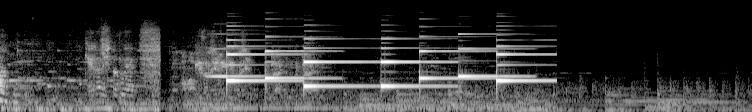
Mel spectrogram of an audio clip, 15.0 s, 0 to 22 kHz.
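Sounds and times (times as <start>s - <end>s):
electronic doorbell chime tune: 4.0s - 11.2s.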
